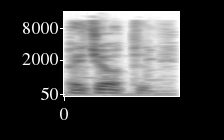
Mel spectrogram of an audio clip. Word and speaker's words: peyotl: Y algunas de las plantas que muestra son el peyote, que se pronunciaba peyotl, y que servía para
